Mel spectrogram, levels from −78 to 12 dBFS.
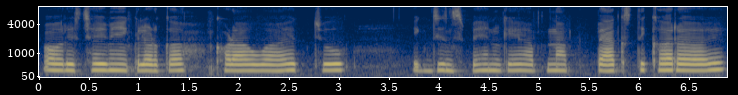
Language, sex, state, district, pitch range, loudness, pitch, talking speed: Hindi, female, Delhi, New Delhi, 220-230 Hz, -17 LUFS, 225 Hz, 155 wpm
